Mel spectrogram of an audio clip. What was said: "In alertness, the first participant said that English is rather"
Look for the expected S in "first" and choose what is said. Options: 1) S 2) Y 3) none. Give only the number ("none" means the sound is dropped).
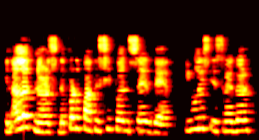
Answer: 3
